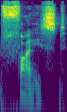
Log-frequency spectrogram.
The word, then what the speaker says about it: feist: of the Southern us the word Feist pronounced to rhyme with Heist has been used since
